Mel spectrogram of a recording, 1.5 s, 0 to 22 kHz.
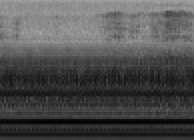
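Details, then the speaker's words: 2018 Gibson Les Paul Classic with P90 pickups, amp cranked, no notes played: steady buzzy hum from radio-frequency/electromagnetic interference from nearby power transformers, not the guitar, amp or power source. "I would say the majority of the time the hum you hear is not caused by the guitar it's not caused by your power source it's not cause it's not caused by your amp it's uh it's radio frequency interference it's coming through the air"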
